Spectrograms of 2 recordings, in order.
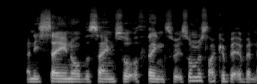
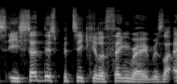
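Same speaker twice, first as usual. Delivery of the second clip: usual speaking voice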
